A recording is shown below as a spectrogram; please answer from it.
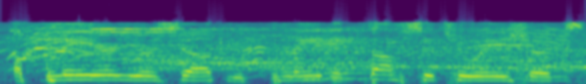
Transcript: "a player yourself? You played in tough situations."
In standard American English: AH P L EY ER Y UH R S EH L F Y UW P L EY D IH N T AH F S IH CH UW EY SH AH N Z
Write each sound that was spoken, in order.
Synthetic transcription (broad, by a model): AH P L EY ER Y UH R S EH L F Y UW P L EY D IH N T AH F S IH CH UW EY SH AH N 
